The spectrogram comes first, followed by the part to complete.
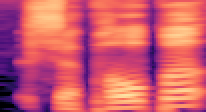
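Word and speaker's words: Sapulpa: of uh single digit temperatures yeah I'll bet sapopa Oklahoma and you said it right amazing I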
